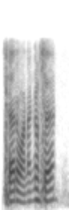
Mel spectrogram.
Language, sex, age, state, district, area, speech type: Tamil, male, 30-45, Tamil Nadu, Tiruvarur, urban, conversation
